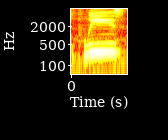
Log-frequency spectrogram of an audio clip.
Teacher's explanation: EA will have its usual long e sound and the S will say Z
